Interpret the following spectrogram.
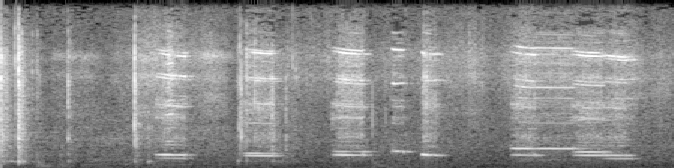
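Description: A baby's electronic activity cube toy plays a simple tune of short beeping notes, starting about a second in, after a click or two as a button on it is pressed.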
